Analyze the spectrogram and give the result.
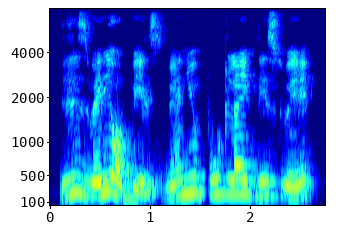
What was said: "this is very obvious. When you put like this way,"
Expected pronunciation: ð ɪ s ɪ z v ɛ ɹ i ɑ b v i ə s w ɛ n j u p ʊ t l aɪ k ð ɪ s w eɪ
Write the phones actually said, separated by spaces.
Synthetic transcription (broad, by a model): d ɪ s ɪ z v ɛ ɹ i ɑ b v i ə s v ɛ n j u p ʊ t l aɪ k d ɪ s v eɪ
